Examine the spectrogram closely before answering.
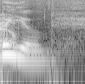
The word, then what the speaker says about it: Rio: Rio. Is how it's pronounced.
